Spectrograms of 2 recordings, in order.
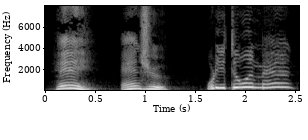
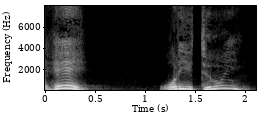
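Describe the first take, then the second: First: A playful voice rising to a squeak; very high teasing call; Holy Spirit calling by name. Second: High, loud, playful call-out; a friendly voice catching you in the act; high teasing "hey, what are you doing?"; Holy Spirit nudging. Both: Pretend. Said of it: "you hear the Holy Spirit say".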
